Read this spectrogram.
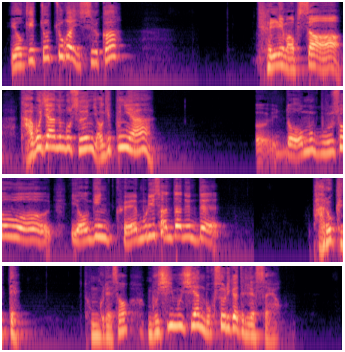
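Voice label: Korean male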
